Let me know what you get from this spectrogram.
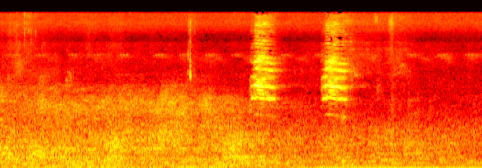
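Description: A bird gives two short calls about a second apart, over a steady low rumbling noise that is the loudest sound throughout.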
